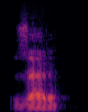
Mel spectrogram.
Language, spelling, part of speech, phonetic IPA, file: Polish, żer, noun, [ʒɛr], LL-Q809 (pol)-żer.wav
